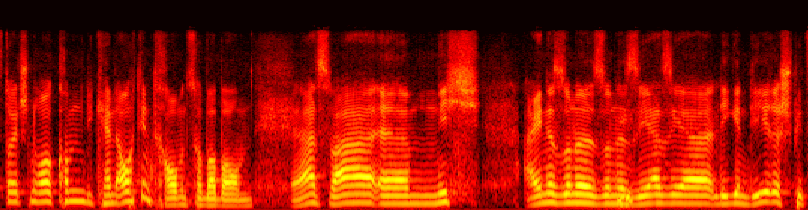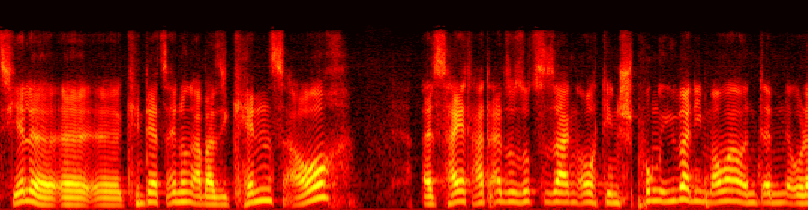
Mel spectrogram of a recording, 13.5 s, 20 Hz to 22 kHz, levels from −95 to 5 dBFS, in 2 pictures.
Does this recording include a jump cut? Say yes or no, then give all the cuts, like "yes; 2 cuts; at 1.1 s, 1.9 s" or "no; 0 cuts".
yes; 1 cut; at 2.4 s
